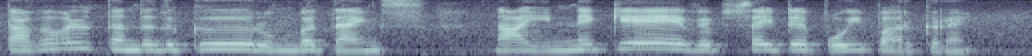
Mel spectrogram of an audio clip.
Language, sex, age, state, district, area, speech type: Tamil, female, 18-30, Tamil Nadu, Tirunelveli, rural, read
